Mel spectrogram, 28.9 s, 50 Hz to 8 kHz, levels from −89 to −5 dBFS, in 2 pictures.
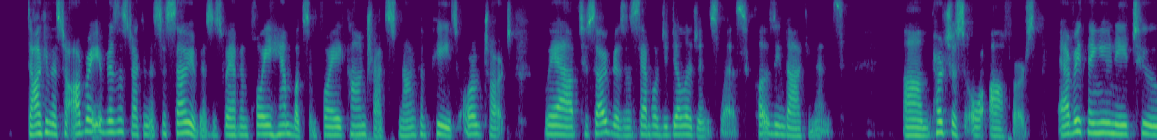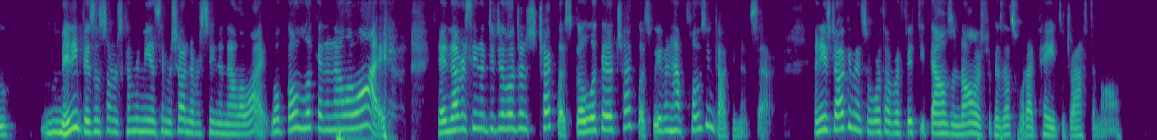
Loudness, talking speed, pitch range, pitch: -31 LUFS, 195 wpm, 185-245 Hz, 205 Hz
